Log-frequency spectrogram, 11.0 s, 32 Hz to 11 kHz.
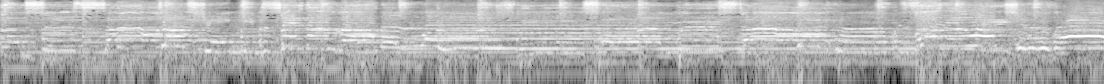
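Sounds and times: folk-rock band playing loud: 0:00.0 - 0:11.0.

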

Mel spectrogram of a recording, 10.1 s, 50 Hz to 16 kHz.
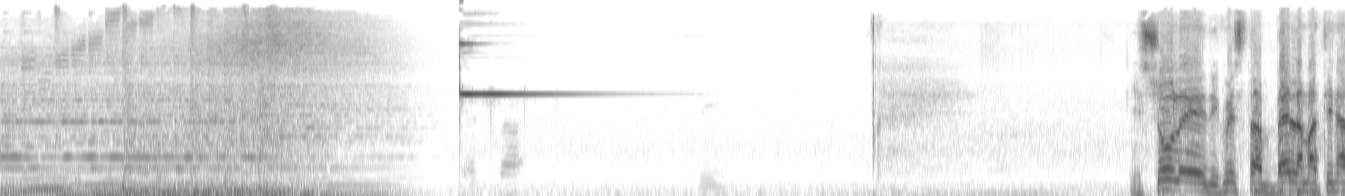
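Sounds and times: intro music: 0:00.0 - 0:03.4
bright bell ding: 0:03.4 - 0:05.4.

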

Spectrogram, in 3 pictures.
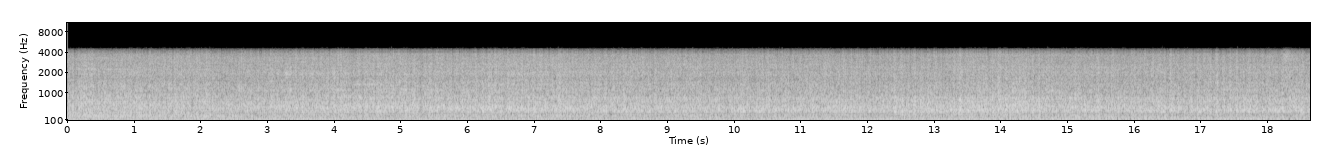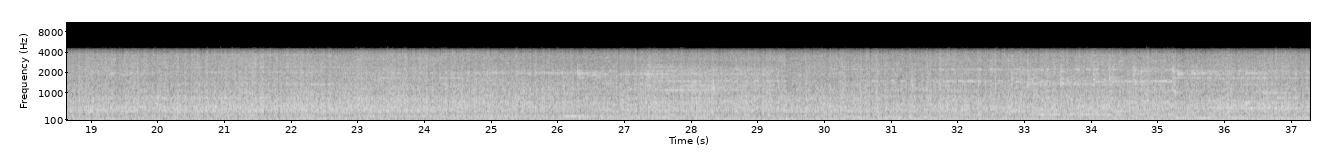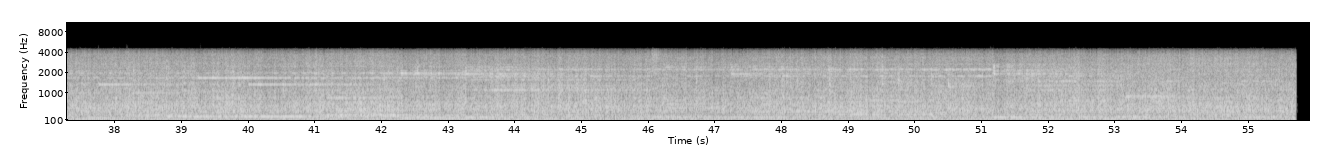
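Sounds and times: faint shifting tones: 0:00.0 - 0:55.7
vehicle engine and tyre drone: 0:00.0 - 0:55.8.

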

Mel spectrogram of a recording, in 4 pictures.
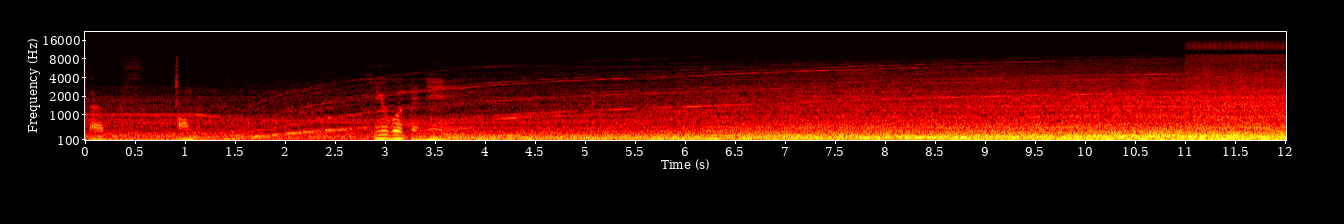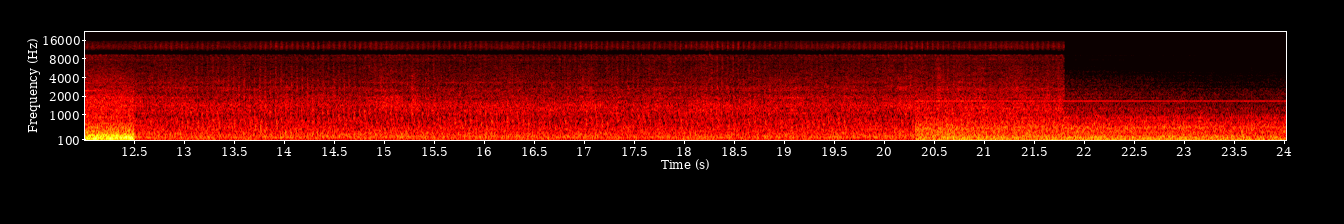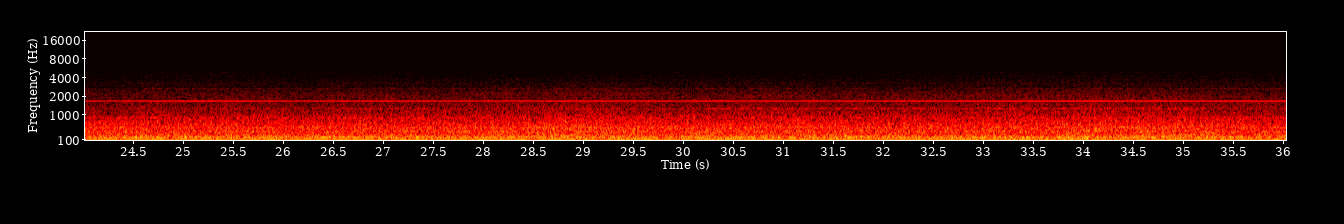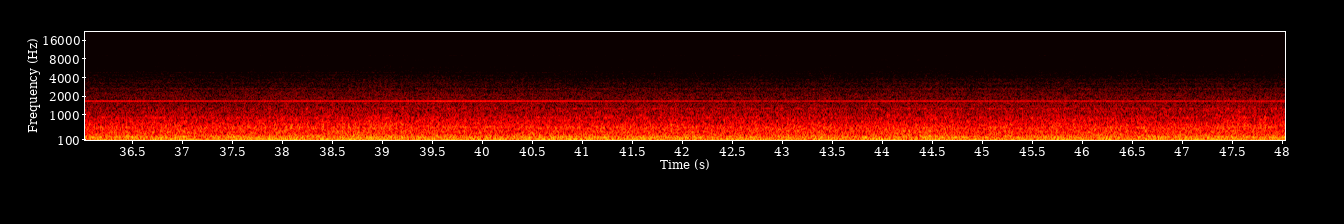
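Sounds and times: helicopter turbine engine whine: 0:00.0 - 0:48.0
low engine rumble: 0:09.7 - 0:21.8.

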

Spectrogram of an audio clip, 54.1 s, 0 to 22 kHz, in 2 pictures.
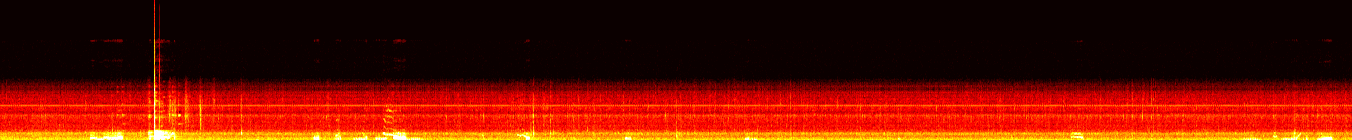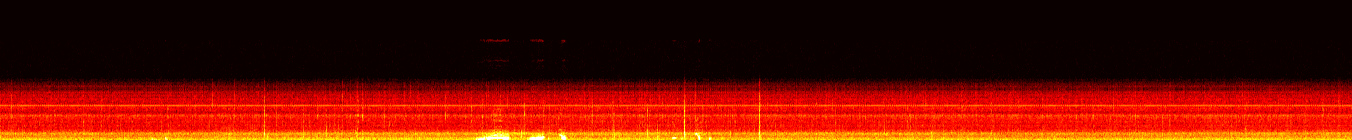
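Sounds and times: foxes calling: 0:01.8 - 0:03.8, 0:06.3 - 0:08.5, 0:10.4 - 0:10.7, 0:21.4 - 0:21.7, 0:24.8 - 0:26.7, 0:36.5 - 0:38.4, 0:40.5 - 0:41.3.

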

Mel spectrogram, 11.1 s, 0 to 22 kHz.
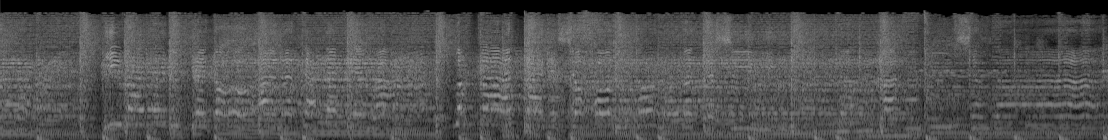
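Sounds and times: woman singing pop song with band: 0:01.0 - 0:11.0.

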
